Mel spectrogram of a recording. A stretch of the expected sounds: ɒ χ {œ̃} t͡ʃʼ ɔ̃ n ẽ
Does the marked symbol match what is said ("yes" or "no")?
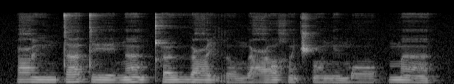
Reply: no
